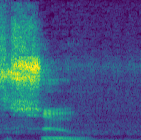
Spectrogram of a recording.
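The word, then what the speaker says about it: Sault: It's called the Soo line because one of the cities it serves is spelled S-A-U-L-T, but it's French, so it's pronounced Soo.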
